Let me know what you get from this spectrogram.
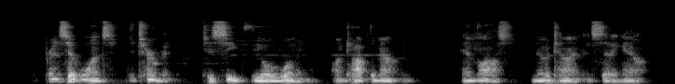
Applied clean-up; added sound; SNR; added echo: neural mask model DeepFilterNet 3.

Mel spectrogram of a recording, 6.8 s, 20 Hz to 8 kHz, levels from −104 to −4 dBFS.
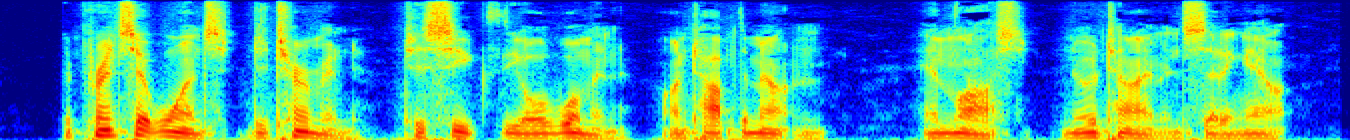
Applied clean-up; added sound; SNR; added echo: none; none; none; none.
